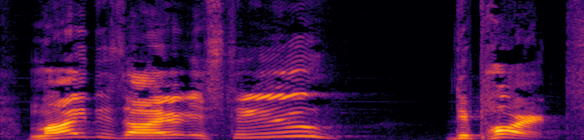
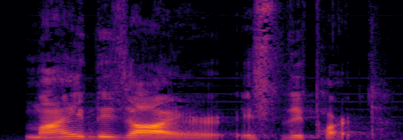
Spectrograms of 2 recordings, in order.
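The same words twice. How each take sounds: First: Drawn out high and loud, slow; preached verse. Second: Said in the usual way. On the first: Shown as a demonstration. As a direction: lift the verse like a proclamation. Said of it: "I want you to see this". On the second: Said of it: "would you say that about yourself".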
